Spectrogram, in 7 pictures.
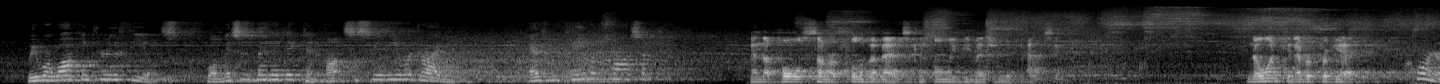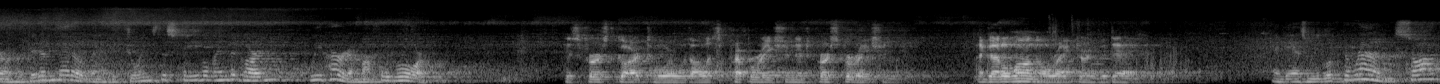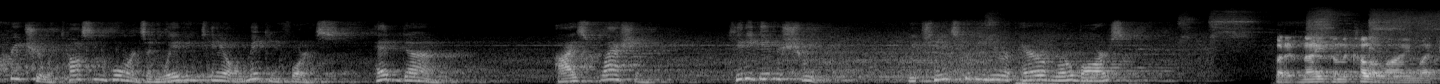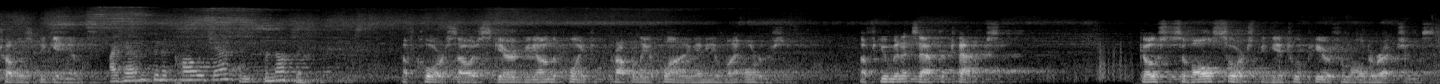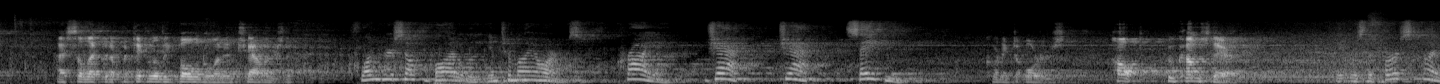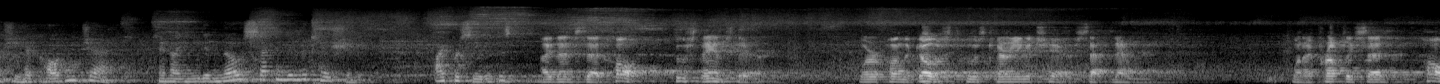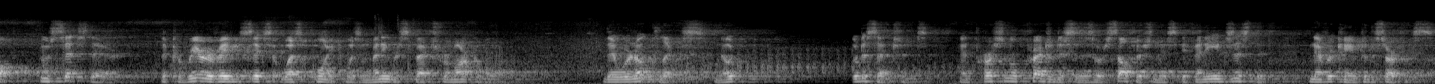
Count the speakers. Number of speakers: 2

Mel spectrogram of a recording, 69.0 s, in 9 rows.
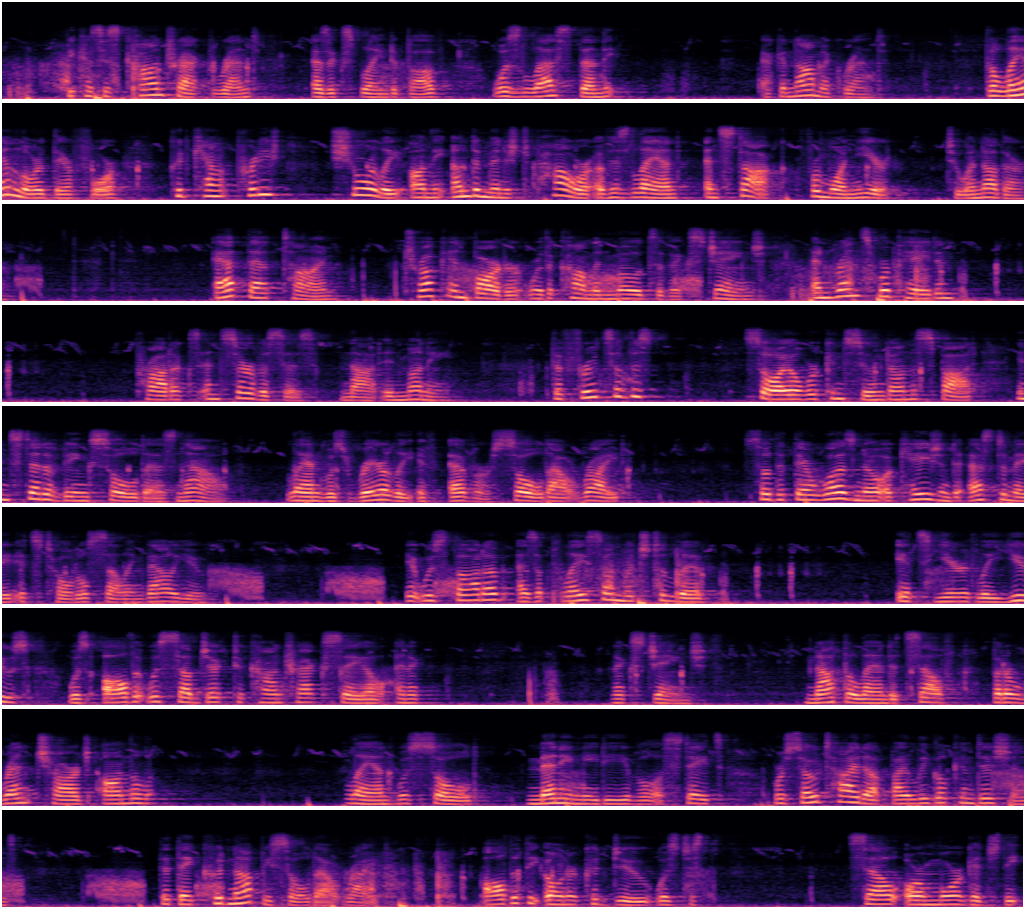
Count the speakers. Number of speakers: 1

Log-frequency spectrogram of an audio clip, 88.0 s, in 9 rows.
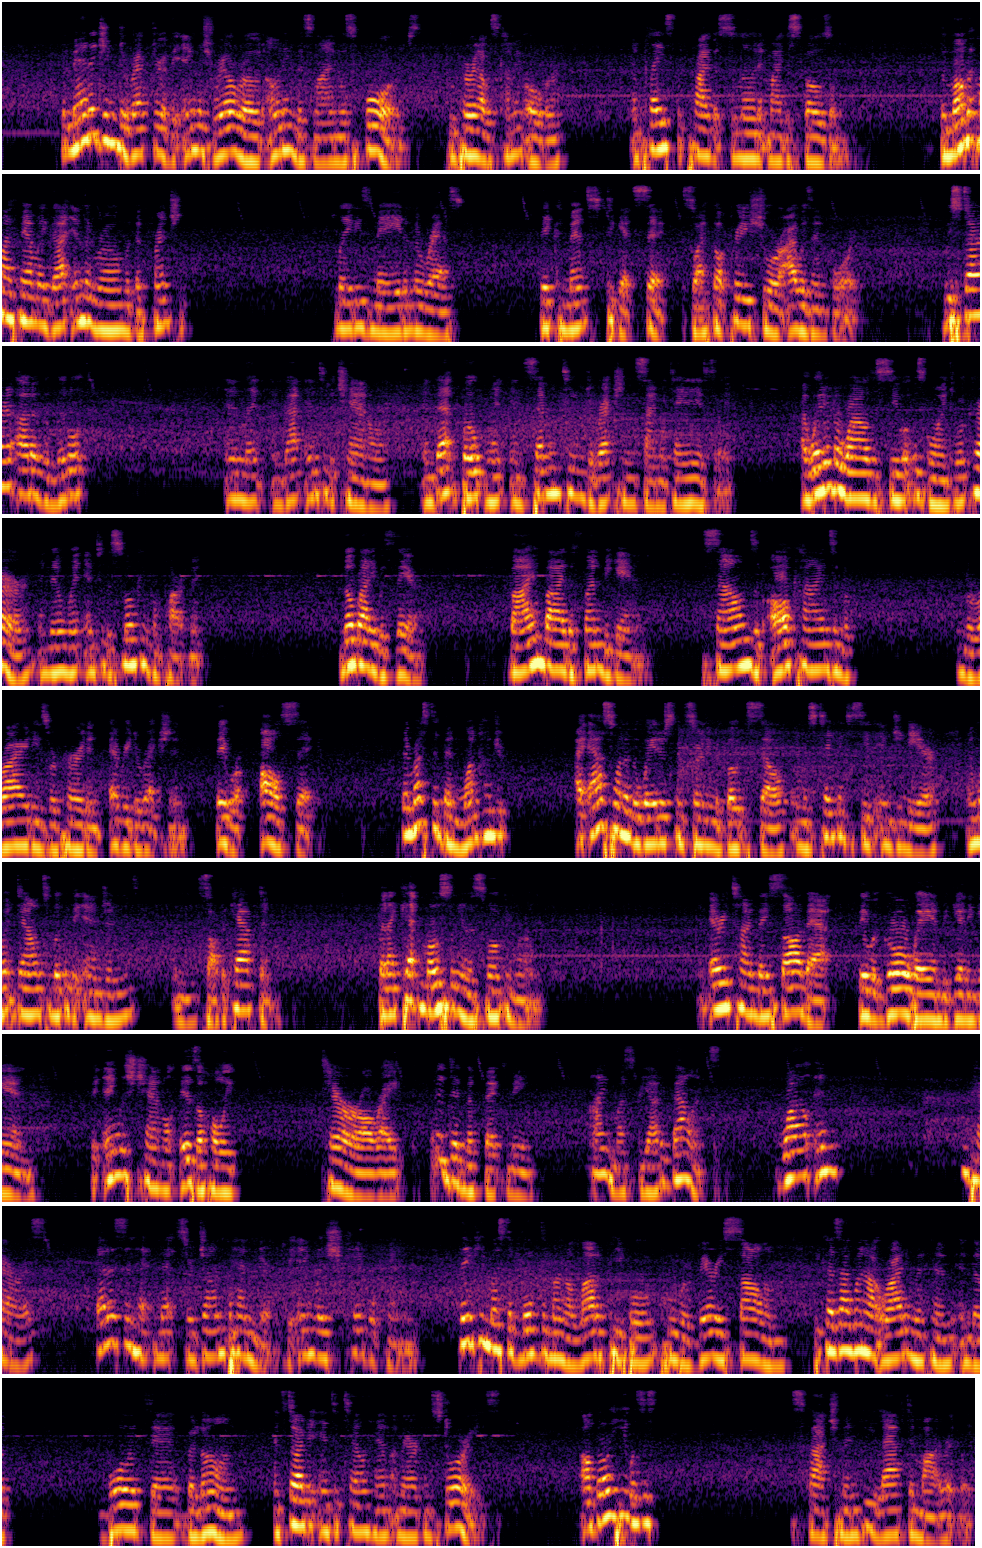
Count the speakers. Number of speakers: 1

